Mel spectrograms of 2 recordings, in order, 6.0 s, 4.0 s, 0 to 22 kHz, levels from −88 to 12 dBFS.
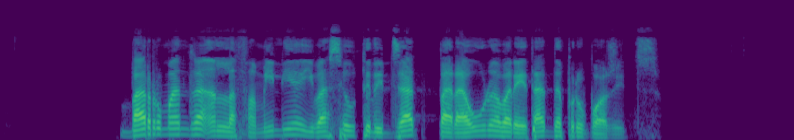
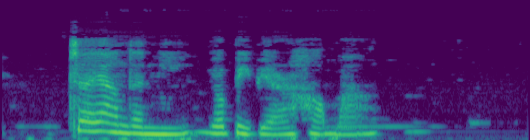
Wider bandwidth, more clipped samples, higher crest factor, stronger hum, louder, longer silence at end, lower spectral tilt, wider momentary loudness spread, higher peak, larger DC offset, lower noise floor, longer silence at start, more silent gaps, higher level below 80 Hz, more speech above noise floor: first, 9.6 kHz vs 7.4 kHz; neither; first, 20 dB vs 14 dB; neither; second, -22 LUFS vs -15 LUFS; first, 1.05 s vs 0.4 s; about the same, -5 dB/octave vs -5.5 dB/octave; about the same, 9 LU vs 10 LU; about the same, -4 dBFS vs -2 dBFS; neither; first, under -90 dBFS vs -46 dBFS; first, 0.9 s vs 0.2 s; neither; second, -54 dBFS vs -36 dBFS; first, over 68 dB vs 32 dB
